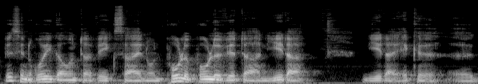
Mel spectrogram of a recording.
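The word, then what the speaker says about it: pole pole: und das heißt auf Swahilisch pole, pole.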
